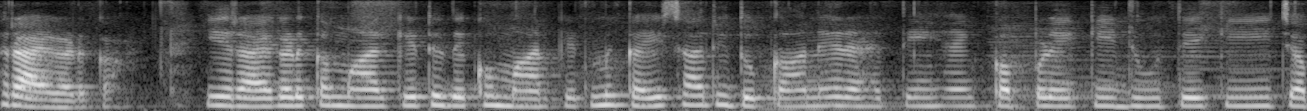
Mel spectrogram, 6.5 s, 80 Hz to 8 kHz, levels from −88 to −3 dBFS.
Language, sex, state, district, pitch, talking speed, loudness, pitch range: Hindi, female, Chhattisgarh, Raigarh, 220 Hz, 185 wpm, -22 LUFS, 220-230 Hz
